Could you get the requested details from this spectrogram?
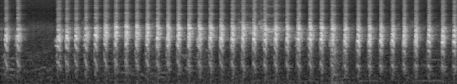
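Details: Long-tailed shrike (tengkek buto) in full, lively song: a fast run of harsh, buzzy, evenly repeated notes, about six per second, sustained without pause after a brief soft opening note.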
